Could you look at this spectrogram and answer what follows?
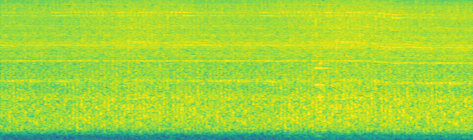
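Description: Helicopter engine in the video game GTA Vice City, a continuous steady whirring roar with a broad hiss, even in level throughout and without talk.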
